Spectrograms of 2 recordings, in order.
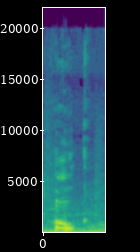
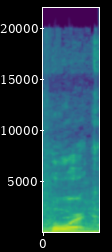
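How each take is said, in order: First: The word is said without an r sound. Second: The word is said with an r sound. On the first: This is how the speaker's own community says it. "We call it poke" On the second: This is how other people say it. "Some people pronounce it pork"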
